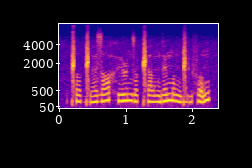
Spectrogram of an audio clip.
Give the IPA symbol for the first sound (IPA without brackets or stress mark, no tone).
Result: ǁ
